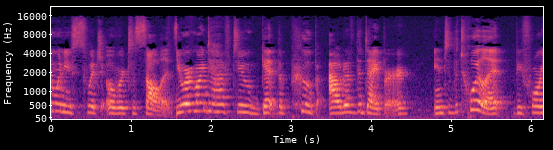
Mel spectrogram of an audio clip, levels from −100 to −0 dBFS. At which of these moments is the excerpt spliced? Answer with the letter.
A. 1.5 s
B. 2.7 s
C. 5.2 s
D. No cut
A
